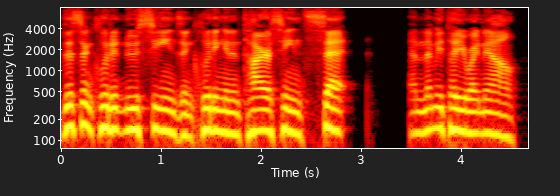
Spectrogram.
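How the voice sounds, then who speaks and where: A man's voice: medium pitch, fairly even intonation, normal speed, no room sound, clean studio sound. A man hosting a podcast, introducing the pick and reading off movie facts from his notes in casual chat. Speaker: podcast host.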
